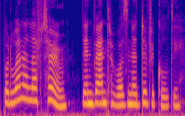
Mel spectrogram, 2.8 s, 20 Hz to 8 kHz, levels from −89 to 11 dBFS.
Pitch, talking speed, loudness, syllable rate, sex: 250 Hz, 235 wpm, -15 LUFS, 6.4 syllables/s, female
